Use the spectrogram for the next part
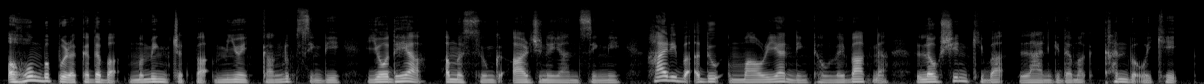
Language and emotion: Manipuri, neutral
